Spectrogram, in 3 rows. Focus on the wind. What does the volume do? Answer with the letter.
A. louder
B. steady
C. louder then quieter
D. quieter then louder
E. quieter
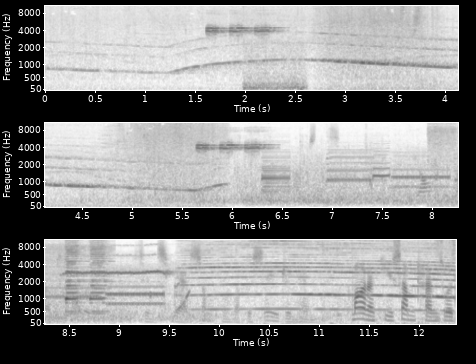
C.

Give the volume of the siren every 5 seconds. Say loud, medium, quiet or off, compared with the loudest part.
medium, medium, loud.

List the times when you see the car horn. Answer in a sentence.
You can hear the car horn from 1.9 to 2.6 s and from 8.0 to 9.0 s.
